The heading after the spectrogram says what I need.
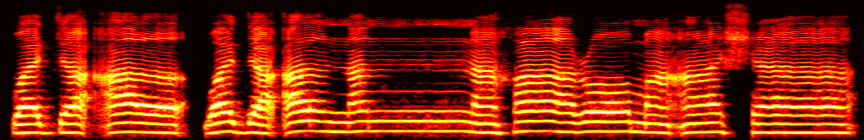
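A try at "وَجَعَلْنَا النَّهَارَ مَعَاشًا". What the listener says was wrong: Nah, naharonya jangan ada jeda seperti ada hamzah. Waja'alnan naharo. Tapi naharo ma'asya. Naharo ma'asya. Nggak boleh ada jeda.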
